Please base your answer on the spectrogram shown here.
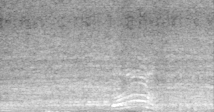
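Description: A blow dryer with flour packed inside runs with a steady, loud whirring whine. Its pitch wavers briefly midway, and faint voices sound in the background.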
